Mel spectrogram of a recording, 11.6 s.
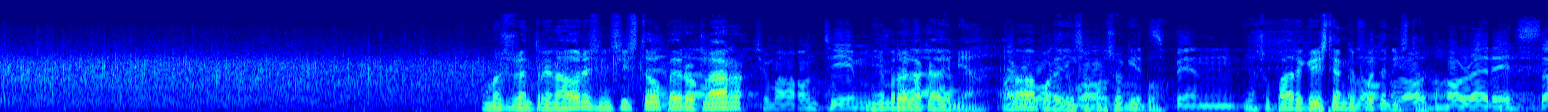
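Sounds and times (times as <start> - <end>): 
applause: 0.0 - 5.4
speech: 3.6 - 11.6.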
